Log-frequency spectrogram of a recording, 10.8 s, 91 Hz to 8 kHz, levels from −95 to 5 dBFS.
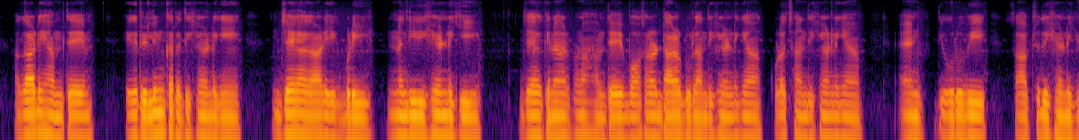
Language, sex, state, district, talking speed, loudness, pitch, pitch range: Hindi, male, Uttarakhand, Tehri Garhwal, 205 wpm, -21 LUFS, 100 Hz, 100-105 Hz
